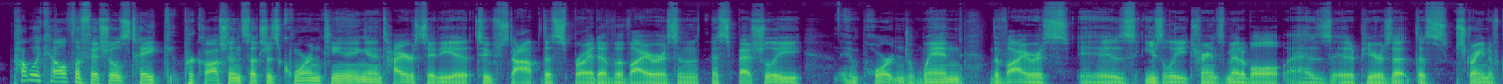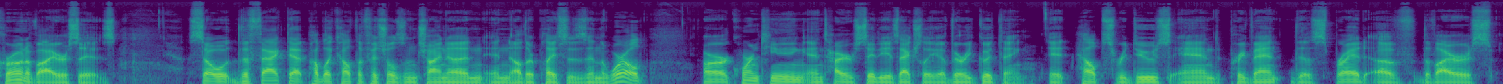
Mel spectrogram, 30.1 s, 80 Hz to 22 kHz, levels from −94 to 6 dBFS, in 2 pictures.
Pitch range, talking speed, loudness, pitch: 75-85 Hz, 145 wpm, -19 LUFS, 80 Hz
